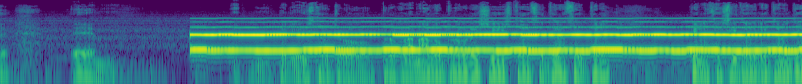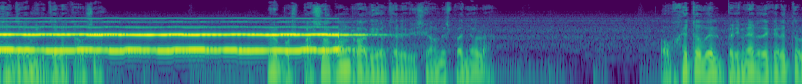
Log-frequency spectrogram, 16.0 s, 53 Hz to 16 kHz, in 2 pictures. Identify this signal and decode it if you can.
FT8 (several signals at once), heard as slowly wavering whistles, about 6.25 baud, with room echo.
